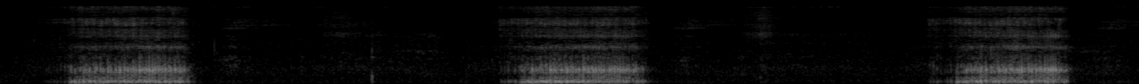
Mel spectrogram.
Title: Deep sleep with snoring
